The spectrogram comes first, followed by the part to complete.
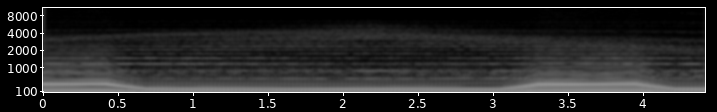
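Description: Background music score: a sustained low drone of held tones, with a chord that bends up in pitch and back down twice, near the start and again about three seconds in.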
